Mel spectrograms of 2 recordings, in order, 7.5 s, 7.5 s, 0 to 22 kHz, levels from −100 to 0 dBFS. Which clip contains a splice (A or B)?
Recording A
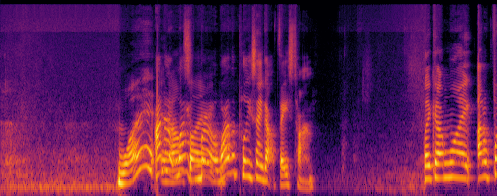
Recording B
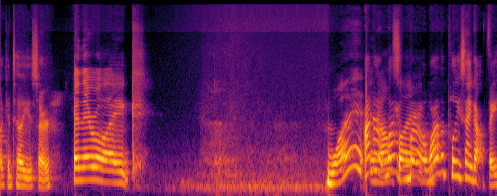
A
